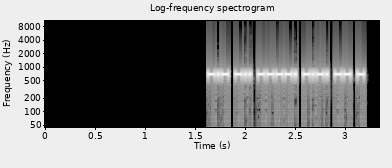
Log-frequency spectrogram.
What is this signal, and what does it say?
Morse code, heard as a keyed tone, about 53 wpm, 700 Hz. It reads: KD9CMT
